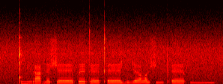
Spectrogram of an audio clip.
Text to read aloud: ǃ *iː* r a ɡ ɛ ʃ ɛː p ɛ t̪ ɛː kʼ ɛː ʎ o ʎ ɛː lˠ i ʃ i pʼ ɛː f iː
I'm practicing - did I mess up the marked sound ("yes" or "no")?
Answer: yes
